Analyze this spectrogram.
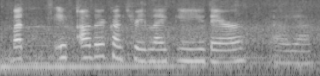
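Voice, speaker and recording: Over noticeable background noise, the speaker goes at a very slow pace with ordinary pitch variation. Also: woman. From Philippines, Iloilo (Ilonggo). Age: 20s. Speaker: live streamer. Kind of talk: casual livestream chat. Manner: halting, hesitant English.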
